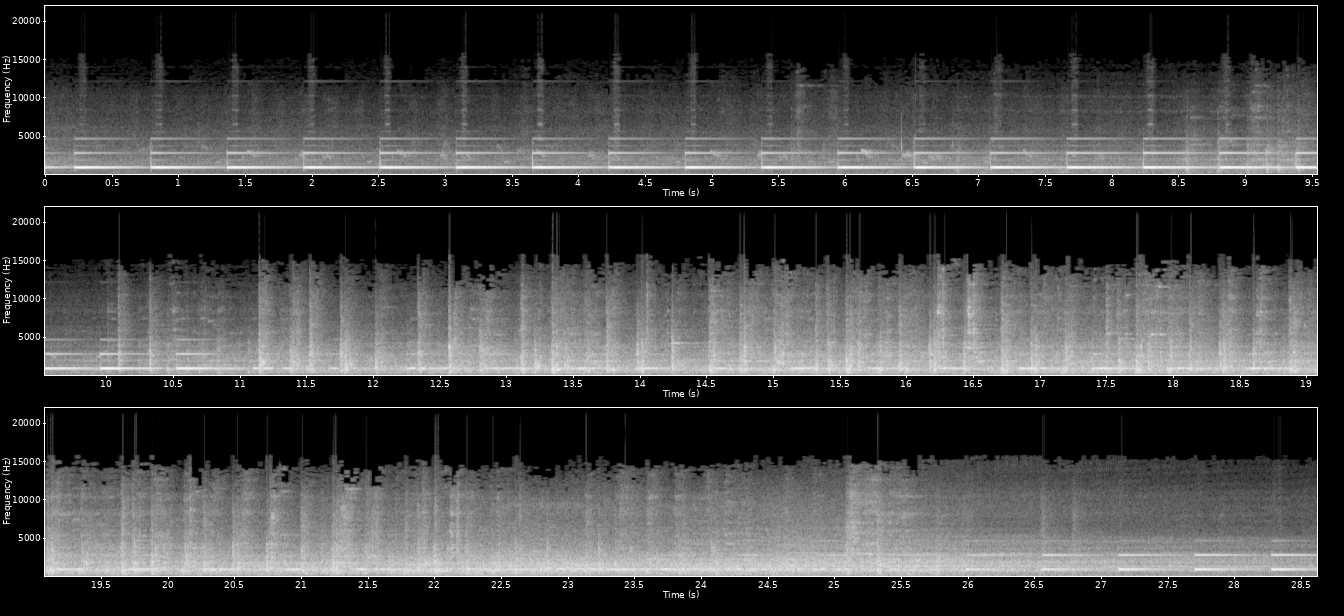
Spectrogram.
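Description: A level-crossing warning bell dings about twice a second. Then a narrow-gauge Alishan Forest Railway train rolls past, a dense run of rapid wheel clicks over the rail joints and a rumble that drowns the bell for about fifteen seconds. The bell dings clearly again near the end.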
